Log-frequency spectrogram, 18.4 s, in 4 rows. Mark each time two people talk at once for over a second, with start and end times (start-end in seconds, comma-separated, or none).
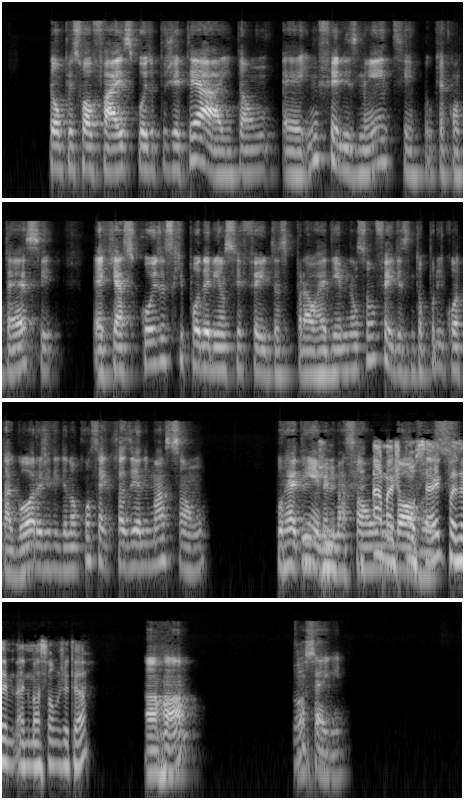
12.2-13.8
